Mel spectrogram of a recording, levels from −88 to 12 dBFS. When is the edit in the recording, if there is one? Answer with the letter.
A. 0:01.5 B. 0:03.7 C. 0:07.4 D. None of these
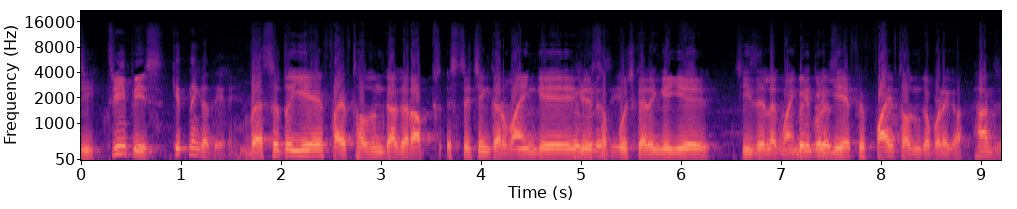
D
